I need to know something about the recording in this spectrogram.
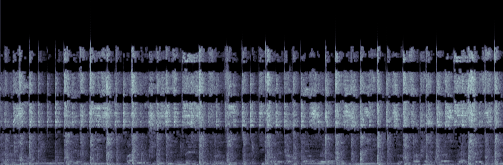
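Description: Tap shoes clicking in quick, irregular runs on a hardwood floor over a hip-hop track.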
